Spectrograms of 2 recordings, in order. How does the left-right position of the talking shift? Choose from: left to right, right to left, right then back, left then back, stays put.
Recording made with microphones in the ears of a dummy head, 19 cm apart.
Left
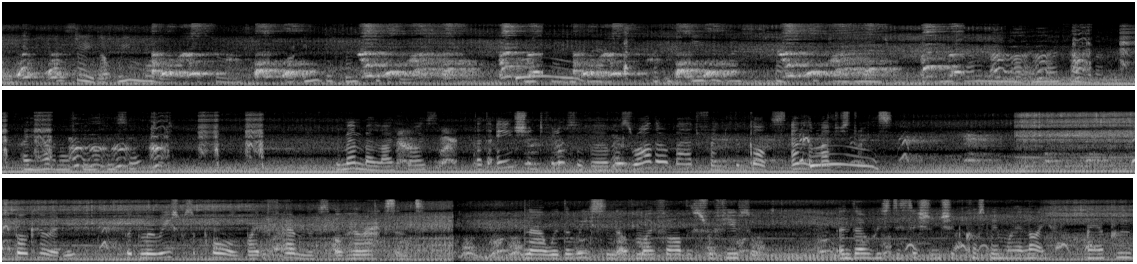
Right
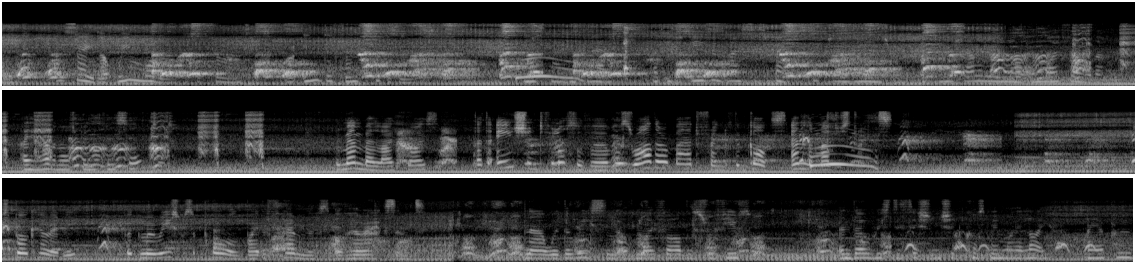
right to left.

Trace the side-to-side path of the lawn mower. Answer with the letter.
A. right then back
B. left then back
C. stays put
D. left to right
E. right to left
E.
